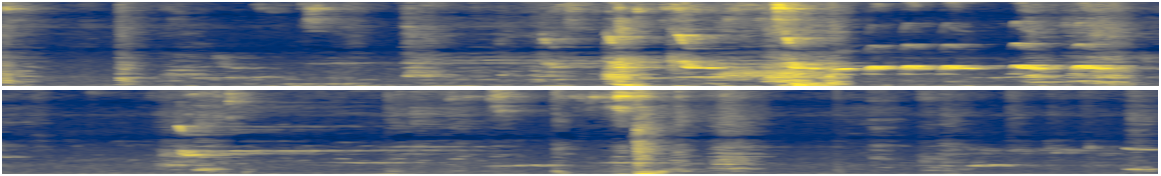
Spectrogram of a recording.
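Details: Squirrel calling from a tree with a cat below, giving rapid, high, sharp chirps in quick bursts, loudest near the middle, with rustling and faint voices in the background.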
